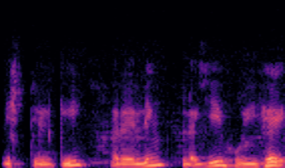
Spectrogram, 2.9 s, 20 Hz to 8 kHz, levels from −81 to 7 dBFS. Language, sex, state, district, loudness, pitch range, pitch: Hindi, male, Madhya Pradesh, Dhar, -19 LUFS, 120-195 Hz, 160 Hz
